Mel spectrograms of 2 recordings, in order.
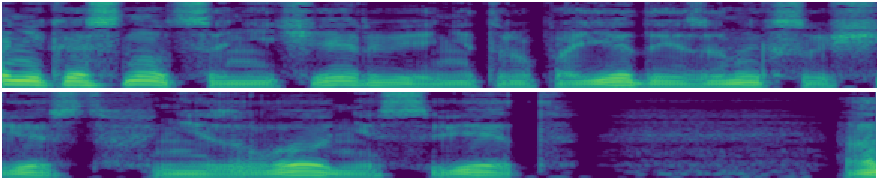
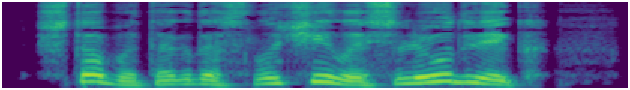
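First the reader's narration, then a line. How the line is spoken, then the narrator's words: Shouting, losing composure. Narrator (Russian): крикнула она мне в лицо, теряя разом все свое спокойствие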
